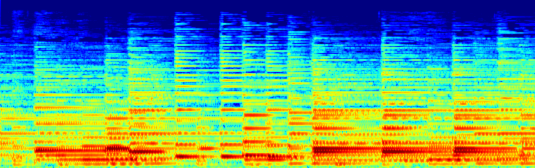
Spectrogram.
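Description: Solo piano music: struck notes and chords in a flowing line, a new one about every half second, each left ringing.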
